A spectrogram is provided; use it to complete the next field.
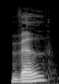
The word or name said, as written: vad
